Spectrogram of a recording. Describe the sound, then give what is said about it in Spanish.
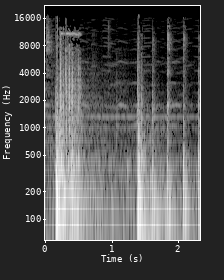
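A handful of sharp hammer strikes land at uneven intervals, fairly loud, as a crate is nailed shut, each blow leaving a brief metallic ring before the next hit. “Se oyen martillazos.”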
